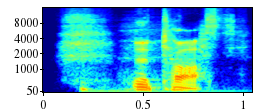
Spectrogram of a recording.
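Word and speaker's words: Na'Toth: Natoth is usually how you hear it.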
